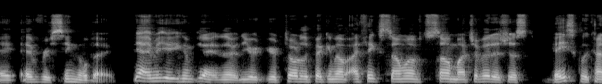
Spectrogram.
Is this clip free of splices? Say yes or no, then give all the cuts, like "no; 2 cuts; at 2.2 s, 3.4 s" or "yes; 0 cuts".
no; 1 cut; at 1.2 s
